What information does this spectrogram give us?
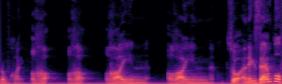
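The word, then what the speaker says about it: غين: The letter ghain comes exactly from the place where you do the gargling from. Like if you're gargling water inside of your throat, that's almost the sound of ghain.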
